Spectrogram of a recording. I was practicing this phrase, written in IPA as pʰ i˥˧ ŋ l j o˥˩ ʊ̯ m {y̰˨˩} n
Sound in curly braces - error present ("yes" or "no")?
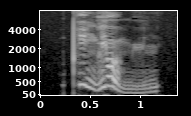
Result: yes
